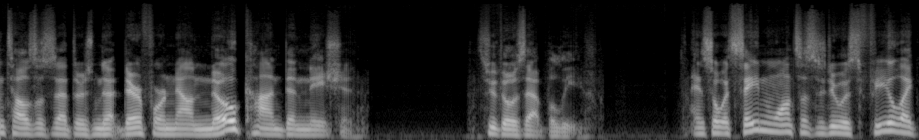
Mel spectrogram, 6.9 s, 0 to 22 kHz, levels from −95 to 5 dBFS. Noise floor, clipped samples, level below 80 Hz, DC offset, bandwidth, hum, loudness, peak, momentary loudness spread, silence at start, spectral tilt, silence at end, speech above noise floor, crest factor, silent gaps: -72 dBFS; under 0.1%; -62 dBFS; under 0.1%; 18 kHz; none; -27 LUFS; -6 dBFS; 14 LU; 0 s; -5 dB/octave; 0.05 s; 45 dB; 22 dB; none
